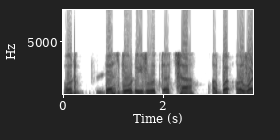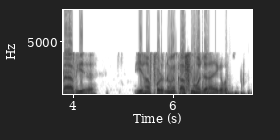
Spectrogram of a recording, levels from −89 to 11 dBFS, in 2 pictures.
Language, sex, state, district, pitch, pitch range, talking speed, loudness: Hindi, male, Bihar, Saran, 130 Hz, 120-135 Hz, 135 wpm, -12 LUFS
